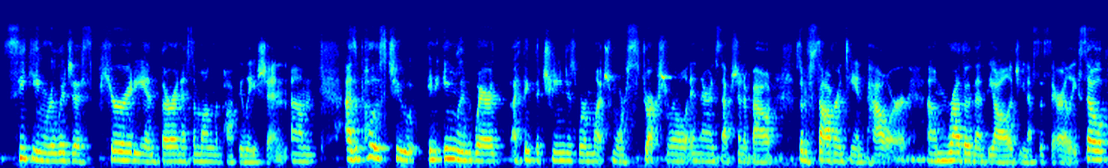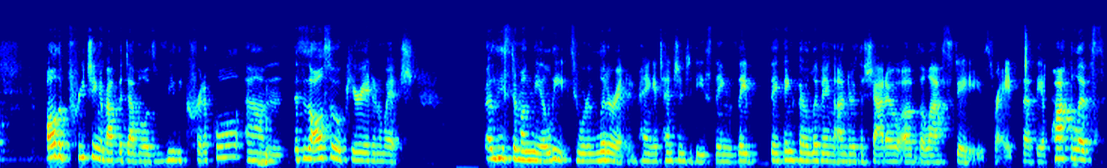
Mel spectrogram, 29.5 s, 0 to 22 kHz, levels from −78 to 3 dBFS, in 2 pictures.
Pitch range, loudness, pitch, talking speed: 170-210 Hz, -28 LUFS, 180 Hz, 175 wpm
